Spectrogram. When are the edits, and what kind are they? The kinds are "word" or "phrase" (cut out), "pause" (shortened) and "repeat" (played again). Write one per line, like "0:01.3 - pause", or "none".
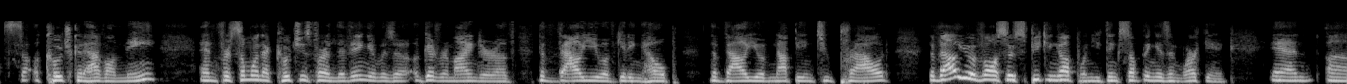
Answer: none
